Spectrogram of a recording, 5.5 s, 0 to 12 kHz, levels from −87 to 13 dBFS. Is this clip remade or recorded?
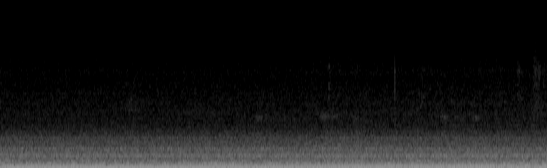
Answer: recorded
